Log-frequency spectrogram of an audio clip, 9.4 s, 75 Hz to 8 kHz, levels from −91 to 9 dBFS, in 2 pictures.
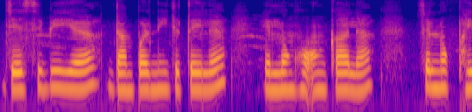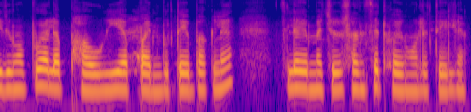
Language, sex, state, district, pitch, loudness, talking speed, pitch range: Wancho, female, Arunachal Pradesh, Longding, 200 Hz, -20 LUFS, 185 wpm, 195-210 Hz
